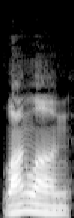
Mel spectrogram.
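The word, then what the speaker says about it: Lang Lang: But Long Long, I said it right that time, is, see, I'm learned.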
